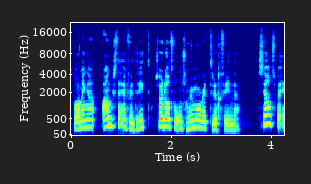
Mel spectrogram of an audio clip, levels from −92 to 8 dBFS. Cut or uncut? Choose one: cut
